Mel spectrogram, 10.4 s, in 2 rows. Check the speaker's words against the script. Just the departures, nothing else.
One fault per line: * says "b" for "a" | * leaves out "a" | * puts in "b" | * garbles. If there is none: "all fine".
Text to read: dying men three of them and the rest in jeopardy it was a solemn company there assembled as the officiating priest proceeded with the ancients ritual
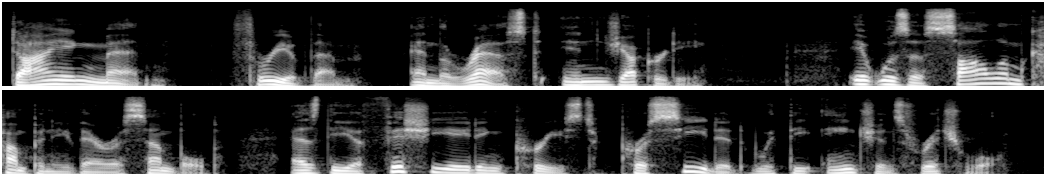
all fine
